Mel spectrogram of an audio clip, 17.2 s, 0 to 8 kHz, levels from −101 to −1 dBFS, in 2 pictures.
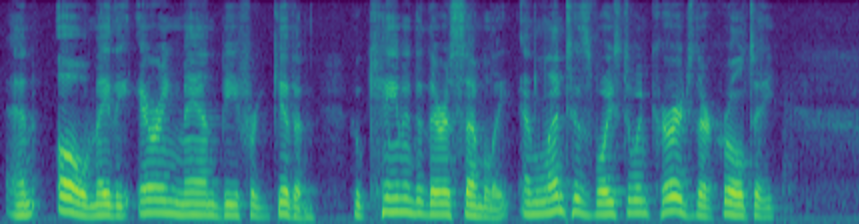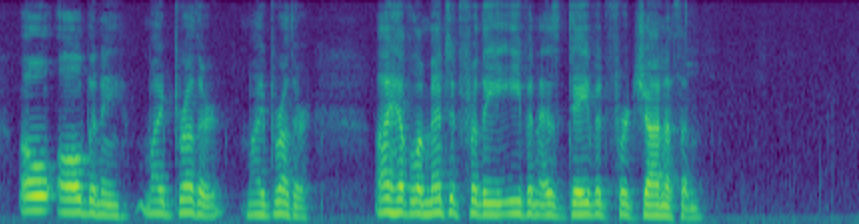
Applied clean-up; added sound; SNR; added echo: none; none; none; none.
